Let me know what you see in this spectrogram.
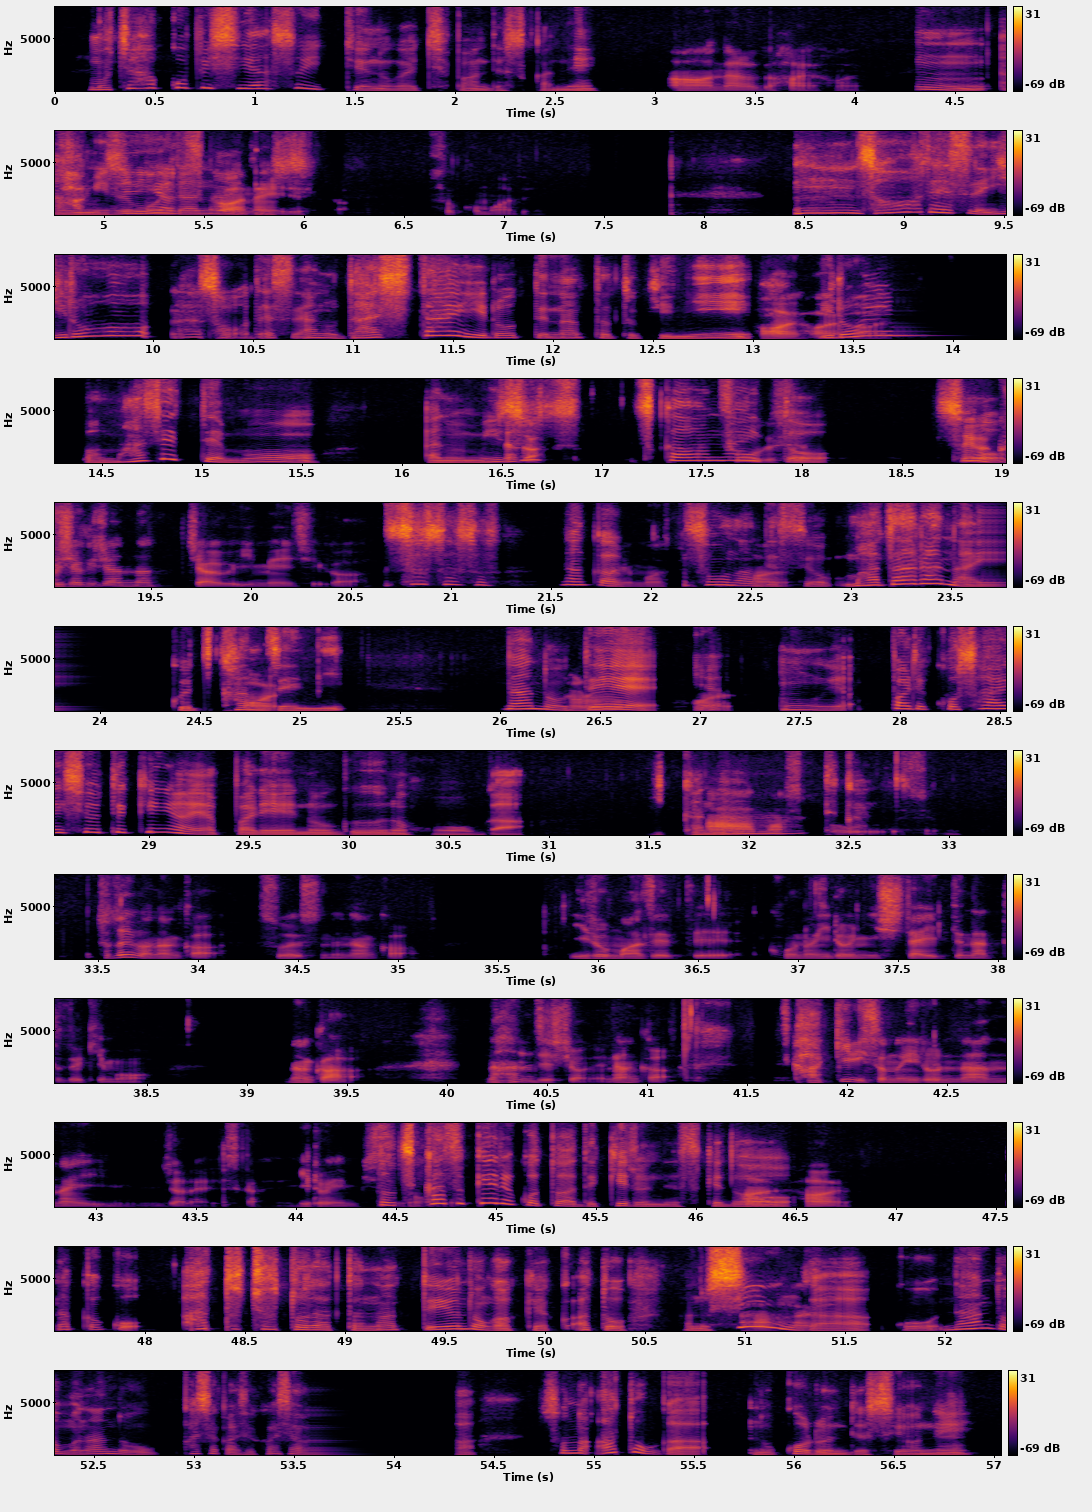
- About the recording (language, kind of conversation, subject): Japanese, unstructured, 挑戦してみたい新しい趣味はありますか？
- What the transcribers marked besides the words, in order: background speech; distorted speech; tapping; other background noise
